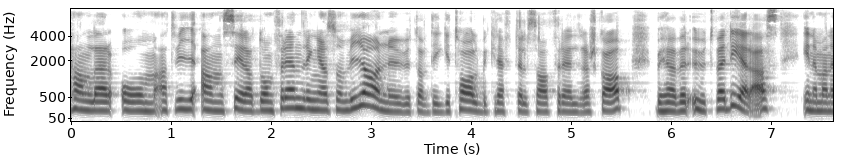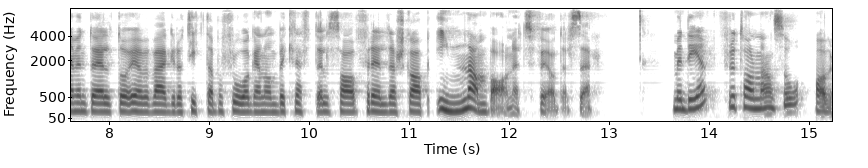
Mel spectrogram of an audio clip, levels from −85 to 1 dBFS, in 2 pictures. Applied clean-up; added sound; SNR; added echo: neural mask model DeepFilterNet 3.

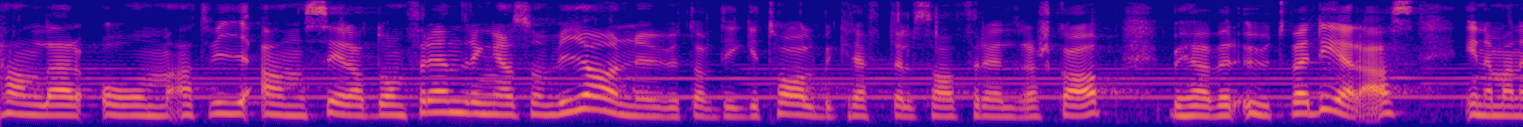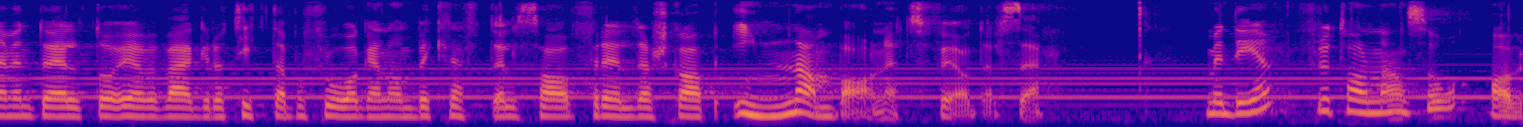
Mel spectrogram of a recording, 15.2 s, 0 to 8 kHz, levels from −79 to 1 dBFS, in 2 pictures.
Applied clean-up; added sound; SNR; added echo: none; Wind instrument, woodwind instrument; 15 dB; none.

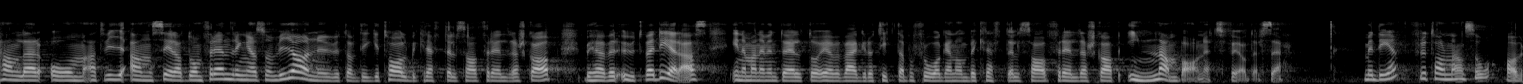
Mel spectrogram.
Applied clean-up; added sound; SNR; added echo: none; none; none; none.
